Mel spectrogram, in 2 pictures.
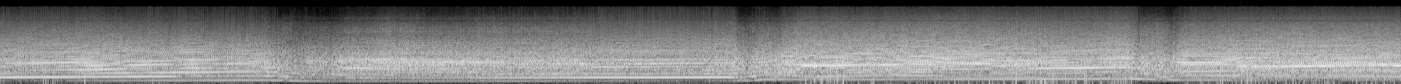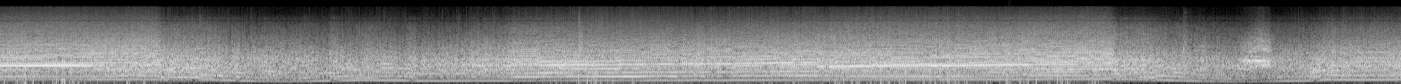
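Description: Peugeot 106 GTI's 1.6-litre 16-valve four-cylinder on Jenvey individual throttle bodies, heard from inside the cabin, driven hard on track. Its pitch climbs in long steady pulls, broken several times by gear changes where the note drops or jumps and dips briefly before climbing again.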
